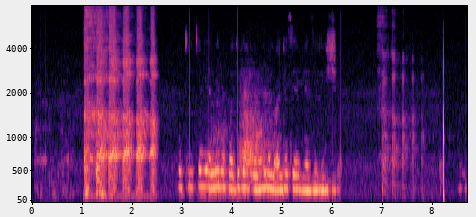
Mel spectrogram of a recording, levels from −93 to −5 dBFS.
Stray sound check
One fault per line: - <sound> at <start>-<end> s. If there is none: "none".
- laugh at 1.0-2.6 s
- laugh at 6.9-8.1 s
